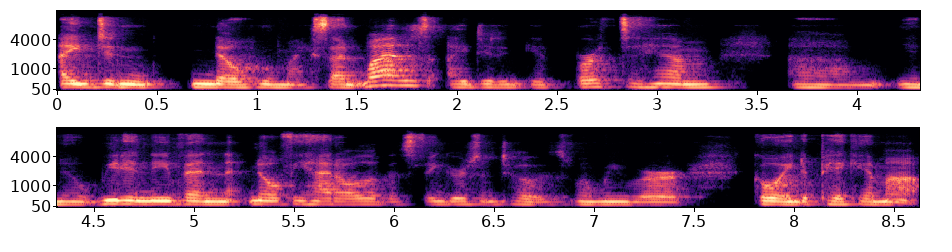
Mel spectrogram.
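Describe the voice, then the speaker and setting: A woman with a Canadian accent speaks at a moderate pace, her very deep, low pitch carrying a dark, mellow tone and fairly even intonation. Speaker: charity founder and motivational speaker. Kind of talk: motivational talk. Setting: video call.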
